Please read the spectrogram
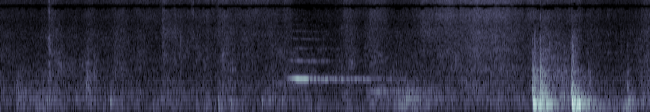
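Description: Workshop background with a short steady beep about halfway through, then near the end a large plastic sheet being pulled over composition moulds: two loud, deep rustling thumps close together.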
